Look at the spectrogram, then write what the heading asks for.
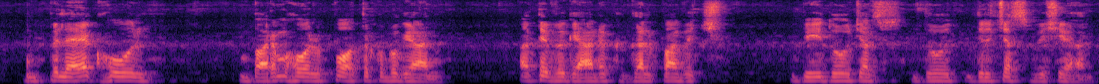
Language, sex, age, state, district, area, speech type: Punjabi, male, 45-60, Punjab, Mansa, rural, spontaneous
